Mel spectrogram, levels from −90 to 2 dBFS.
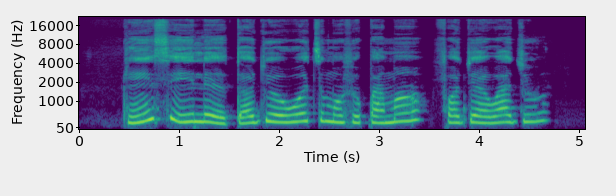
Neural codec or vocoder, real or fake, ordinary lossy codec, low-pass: none; real; none; none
